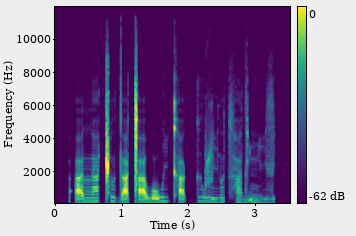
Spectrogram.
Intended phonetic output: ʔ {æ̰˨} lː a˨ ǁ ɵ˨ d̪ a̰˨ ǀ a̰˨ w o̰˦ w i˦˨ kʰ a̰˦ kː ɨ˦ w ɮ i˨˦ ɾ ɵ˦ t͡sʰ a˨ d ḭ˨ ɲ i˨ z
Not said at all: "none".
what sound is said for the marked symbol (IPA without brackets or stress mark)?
a̰˨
